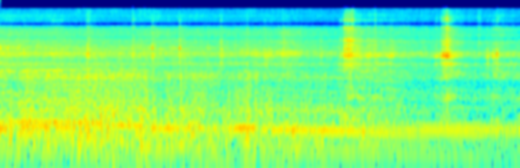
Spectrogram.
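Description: A motorbike engine drones loudly and close by.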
